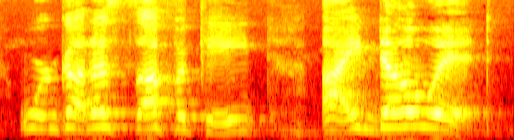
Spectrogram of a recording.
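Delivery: loud, high panicked wail; panicky announcement. A narrator's reading. Mouth breather in crate, loud panicked wail. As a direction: declare doom, rising loud. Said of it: "announces the mouth breather".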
